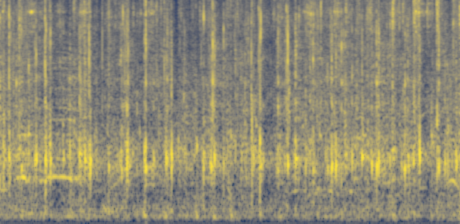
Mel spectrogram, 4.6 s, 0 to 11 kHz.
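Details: Criollo horses parading at sunset along Av. San Martin in the town of Pampayasta on Saturday 3 December 2016; a steady stream of sharp clip-clop hoofbeats on hard ground, with voices of onlookers behind.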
